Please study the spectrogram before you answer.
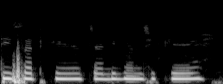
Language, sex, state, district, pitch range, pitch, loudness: Magahi, female, Jharkhand, Palamu, 255-260 Hz, 255 Hz, -16 LUFS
